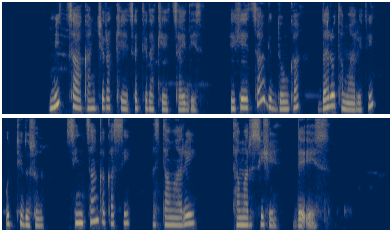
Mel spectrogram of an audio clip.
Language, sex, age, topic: Gamo, female, 25-35, government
